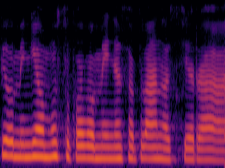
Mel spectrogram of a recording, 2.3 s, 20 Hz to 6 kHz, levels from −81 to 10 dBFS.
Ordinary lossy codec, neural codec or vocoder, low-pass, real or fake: AAC, 48 kbps; codec, 16 kHz, 2 kbps, FunCodec, trained on LibriTTS, 25 frames a second; 5.4 kHz; fake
